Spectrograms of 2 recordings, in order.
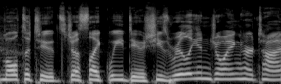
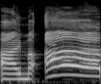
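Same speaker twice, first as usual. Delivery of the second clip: shrill, very high-pitched bitchy voice; 10 semitones higher, 7 dB louder than usual. Acting out someone waking up, imitating a bitchy mom. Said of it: "He's like a bitchy mom".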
